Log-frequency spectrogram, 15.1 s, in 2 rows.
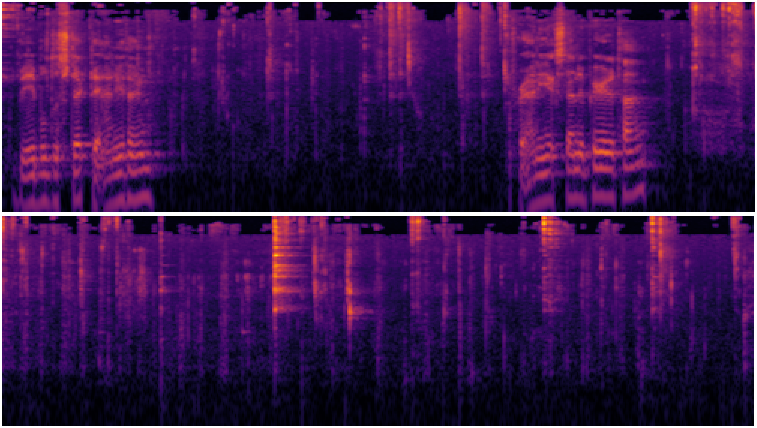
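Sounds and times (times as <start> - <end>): chewing crunchy lettuce: 1.3 - 5.2, 6.6 - 15.0
fork clinking and scraping on plate: 10.1 - 10.8.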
